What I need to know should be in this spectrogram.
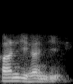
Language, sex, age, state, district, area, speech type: Punjabi, male, 60+, Punjab, Bathinda, rural, conversation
